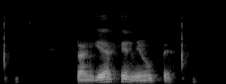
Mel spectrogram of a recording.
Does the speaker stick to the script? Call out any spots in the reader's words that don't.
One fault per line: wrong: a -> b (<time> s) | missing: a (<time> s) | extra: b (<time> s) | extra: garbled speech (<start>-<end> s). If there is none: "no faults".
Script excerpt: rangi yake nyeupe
no faults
